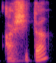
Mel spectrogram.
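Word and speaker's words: あした: आशिता में अब शी और ता यानी कि श और थ, इन दो ध्वनियों के बीच में ई है, इसलिए ये लगभग मौन हो जाएगा और इसका उच्चारण होगा आश्ता।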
